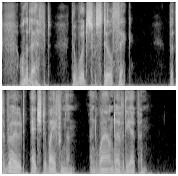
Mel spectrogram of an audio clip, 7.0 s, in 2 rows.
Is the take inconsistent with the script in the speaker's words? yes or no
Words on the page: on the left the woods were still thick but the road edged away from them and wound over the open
no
